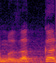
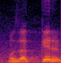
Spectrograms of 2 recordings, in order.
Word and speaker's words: مذکر: غلط بنا دیتا ہے، جیسے مذکر یا مذکر، کیوں بھی بچو، مذکر یا مذکر، یہ مذکر ہے، مذکر نہیں ہے، کیونکہ مذکر وہ الگ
